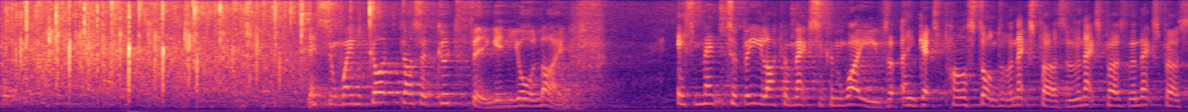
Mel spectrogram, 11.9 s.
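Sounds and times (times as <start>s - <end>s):
applause: 0.0s - 3.8s
speech: 3.1s - 6.0s, 6.8s - 11.8s.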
